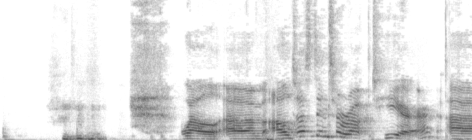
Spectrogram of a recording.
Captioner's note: laugh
